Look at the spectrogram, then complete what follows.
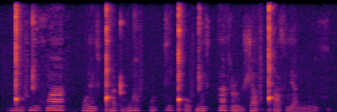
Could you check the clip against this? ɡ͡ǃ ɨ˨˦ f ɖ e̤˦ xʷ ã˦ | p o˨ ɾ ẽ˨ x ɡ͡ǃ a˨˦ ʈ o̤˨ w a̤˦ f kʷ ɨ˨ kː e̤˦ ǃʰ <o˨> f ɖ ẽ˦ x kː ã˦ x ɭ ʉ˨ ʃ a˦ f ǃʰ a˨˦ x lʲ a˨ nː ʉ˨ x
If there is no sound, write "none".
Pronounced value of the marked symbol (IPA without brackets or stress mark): o˨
